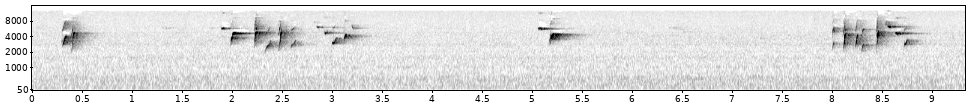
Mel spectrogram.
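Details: Captive-bred male European goldfinch, hatched in 2021 in the USA and song-trained with Neapolitan passages, sings from a small carrier. Short bright twittering bursts come in scattered groups, with quiet gaps of a second or more between them.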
